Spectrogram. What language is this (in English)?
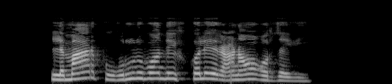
Pashto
